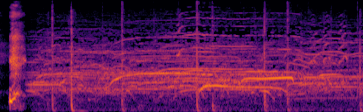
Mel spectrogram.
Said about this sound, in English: And once the hearing was announced, the crowd outside the courthouse went absolutely wild.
